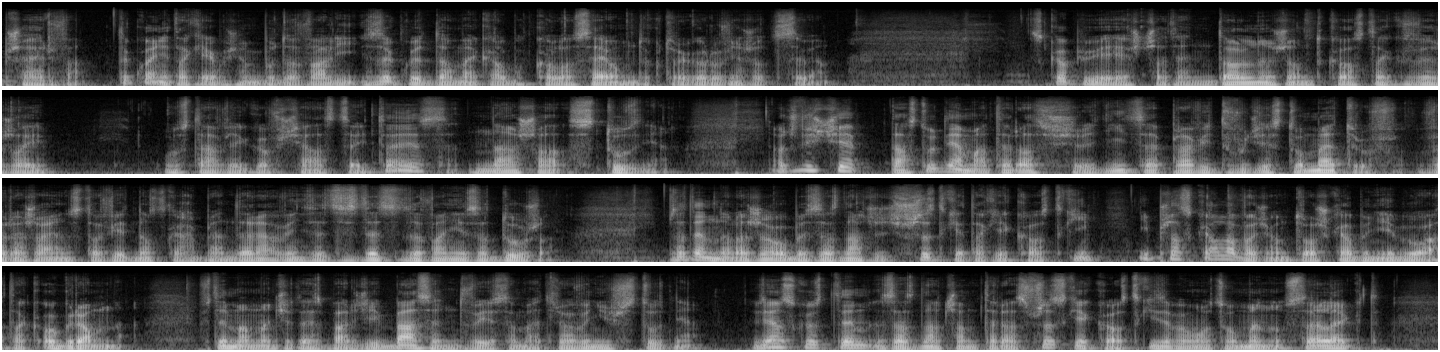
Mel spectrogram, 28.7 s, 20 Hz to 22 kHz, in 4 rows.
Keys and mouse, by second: 1.9 KP_1, 2.5 a, 3.1 b, 5.5-7.3 right drag, 6.3 shift+d, 7.3 click, 8.5-13.9 middle drag, 15.5-17.2 middle drag, 17.4-20.5 middle drag, 27.1-28.7 drag.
